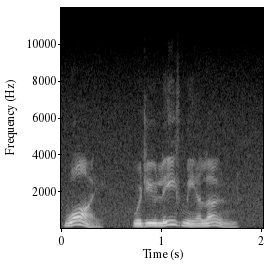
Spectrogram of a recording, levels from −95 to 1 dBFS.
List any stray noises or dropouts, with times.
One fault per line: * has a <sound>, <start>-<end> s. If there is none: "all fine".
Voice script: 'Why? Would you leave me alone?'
all fine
